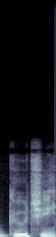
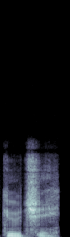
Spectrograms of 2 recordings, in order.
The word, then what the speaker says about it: Gucci: This CCI in Italian is always pronounced with a ch sound, like in the word choose. Here are two examples. She bought a beautiful Gucci handbag for her birthday.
